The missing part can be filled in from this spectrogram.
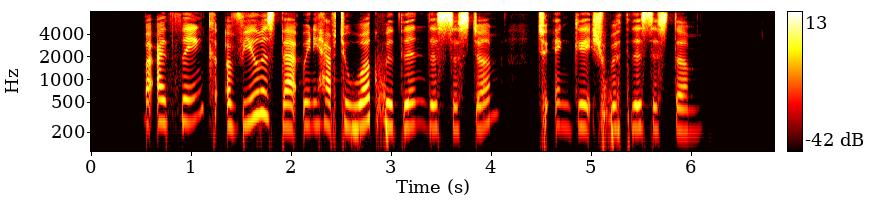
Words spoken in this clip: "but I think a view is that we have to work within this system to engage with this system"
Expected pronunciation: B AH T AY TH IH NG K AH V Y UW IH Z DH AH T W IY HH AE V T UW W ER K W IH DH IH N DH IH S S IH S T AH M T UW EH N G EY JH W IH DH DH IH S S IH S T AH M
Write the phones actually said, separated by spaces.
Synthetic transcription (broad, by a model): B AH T AY TH IH NG K AH V Y UW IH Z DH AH T W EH HH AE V T UW W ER K W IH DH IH N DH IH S S IH S T AH M T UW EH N G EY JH W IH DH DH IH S S IH S T AH M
